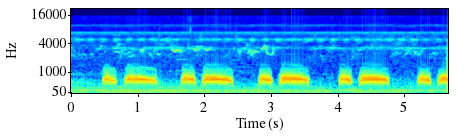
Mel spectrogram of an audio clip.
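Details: Decoy spotted dove used in trapping, giving thổ pha style cooing: a steady run of paired soft hoots, a brief note then a longer held one, repeated about once a second over a low rumbling background.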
